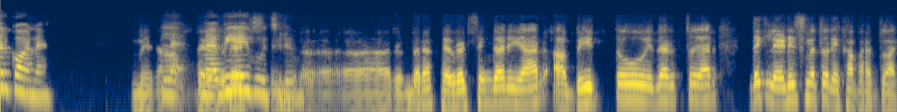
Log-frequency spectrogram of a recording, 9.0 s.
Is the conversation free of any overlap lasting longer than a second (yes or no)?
no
